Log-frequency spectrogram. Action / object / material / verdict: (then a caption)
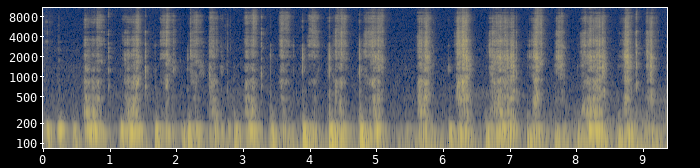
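scrape / wax-coated scratch-art paper / coated paper / none. A wooden-handled chisel, held by fingers with blue nails, scrapes across black wax-coated scratch-art paper, removing the black coating. Short, dry rasping strokes repeat in quick bursts, with bright scratchy edges over a steady low hum.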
